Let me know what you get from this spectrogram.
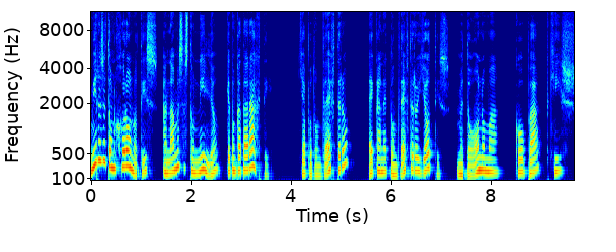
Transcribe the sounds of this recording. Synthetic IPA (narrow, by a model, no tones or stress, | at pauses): miɾɐze̞t̪o̞nxɾo̞no̞t̪isɐnɐme̞sɐst̪o̞niʎo̞ce̞t̪o̞ŋɡɐt̪ɐɾɐxt̪i | ce̞ɐpo̞t̪o̞nðe̞ft̪e̞ɾo̞ | e̞kɐne̞t̪o̞nðe̞ft̪e̞ɾo̞ʝo̞t̪isme̞t̪o̞ono̞mɐ | kobɐt̪cʰis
